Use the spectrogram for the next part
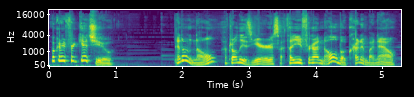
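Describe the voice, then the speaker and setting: A man playing a warm, teasing woman greeting an old friend in a visual novel game. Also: a little high, huge pitch swings, brisk, faint music behind, voice pushed up. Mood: delighted, teasing. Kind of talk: visual novel character read-aloud.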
